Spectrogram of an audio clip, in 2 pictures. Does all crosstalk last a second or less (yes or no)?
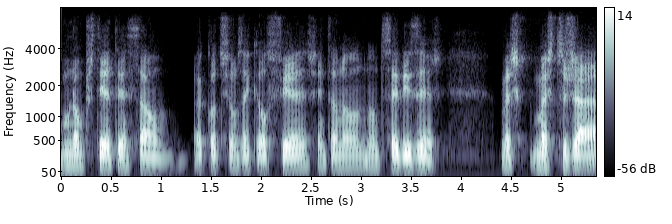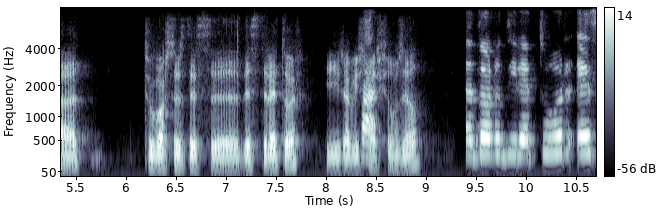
yes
